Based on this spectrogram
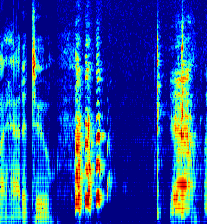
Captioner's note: laughs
